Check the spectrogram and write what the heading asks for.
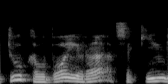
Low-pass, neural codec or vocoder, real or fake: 7.2 kHz; codec, 16 kHz, 6 kbps, DAC; fake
